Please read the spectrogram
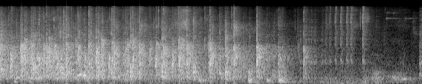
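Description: Audience applauding, a dense clatter of many hands clapping that thins out and fades away in the last second.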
